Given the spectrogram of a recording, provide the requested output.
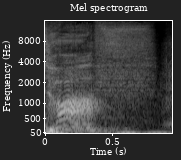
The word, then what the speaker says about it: Toph: Stunned mispronunciation, disbelief aside. Which one is it? Is it Toph or Toph? It's Toph.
